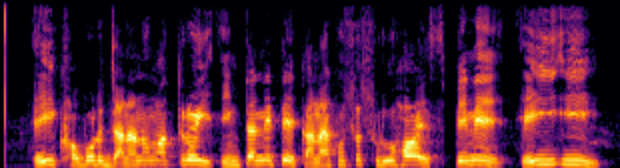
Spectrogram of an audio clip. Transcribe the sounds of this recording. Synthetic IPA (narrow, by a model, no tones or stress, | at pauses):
ejkʰɔboɾd͡ʑananomat̪ːɾojiɳʈaɾneʈekanaɡʱoʃoʃuɾuɦɔespeneeji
